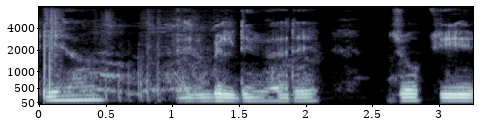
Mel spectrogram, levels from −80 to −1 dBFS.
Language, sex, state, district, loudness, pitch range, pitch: Chhattisgarhi, male, Chhattisgarh, Rajnandgaon, -20 LUFS, 105-110 Hz, 105 Hz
